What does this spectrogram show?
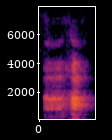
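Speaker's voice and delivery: loud triumphant exclaim; triumphant aha. Acted. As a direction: crow it triumphantly. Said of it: "Dingo cried".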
